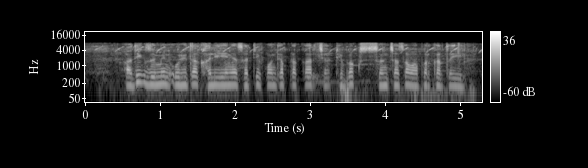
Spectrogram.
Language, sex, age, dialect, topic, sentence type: Marathi, male, 25-30, Northern Konkan, agriculture, question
